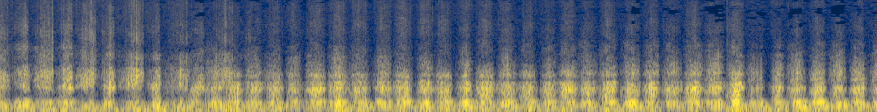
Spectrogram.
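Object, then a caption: Foam microphone windscreen scratched with a steel screwdriver shaft. The thin steel shaft of a screwdriver scratches and pokes an orange foam windscreen on a microphone, which is soft and porous. It makes a steady run of rapid, uneven, muffled scratching and thumping strokes, dull and low with almost no bright content.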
